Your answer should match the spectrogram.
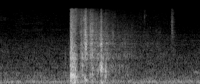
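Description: Restored Civil War-era cannon firing once: a single sharp blast about two-thirds of a second in, followed by a second, weaker sharp sound a third of a second later.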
